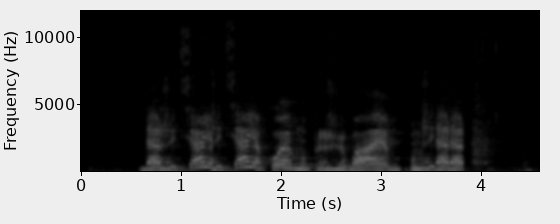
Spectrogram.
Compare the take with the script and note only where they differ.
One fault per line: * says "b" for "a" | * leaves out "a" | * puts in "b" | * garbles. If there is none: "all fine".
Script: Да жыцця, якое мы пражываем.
* puts in "жыцця"
* garbles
